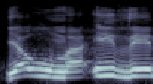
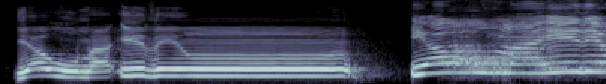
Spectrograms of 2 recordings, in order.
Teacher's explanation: ناک میں آواز لے جائیں گے مگر نون کو چھپا لیں گے. ناک میں تو آواز جائے گی، لے کے جائیں گے. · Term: اخفا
